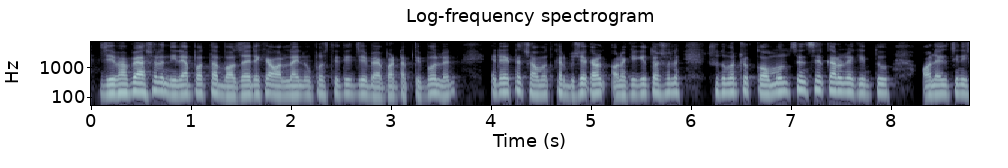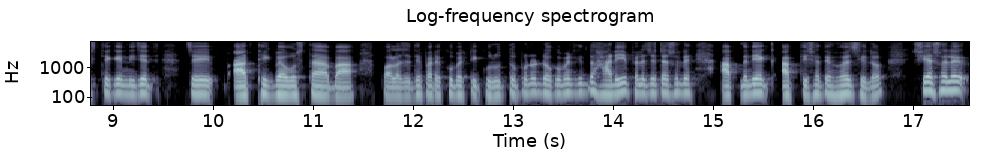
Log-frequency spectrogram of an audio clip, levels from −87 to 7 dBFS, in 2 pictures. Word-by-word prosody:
যেভাবে 140 +3 +4
আসলে 160 +1 -1
নিরাপত্তা 130 +2 0
বজায় 125 +2 +2
রেখে 130 +2 0
অনলাইন 125 +1 0
উপস্থিতির 130 +2 -5
যে 130 - +2
ব্যাপারটা 110 +1 0
আপনি - - -7
বললেন, 130 -3 0 0.4
এটা 145 - -1
একটা 165 +2 -2
চমৎকার 130 +1 -1
বিষয়। 145 +4 +1
কারণ, 140 +1 +5
অনেকে 125 +2 -1
কিন্তু 140 0 -1
আসলে 145 +2 -3 0.3
শুধুমাত্র 145 +1 -2 0.2
কমনসেন্স 150 +5 +1
এর 170 - 0
কারণে 155 -2 +4
কিন্তু 140 +1 -3 0.5
অনেক 130 +1 +1
জিনিস 135 -2 -2
থেকে 140 0 +1
নিজের 130 +1 +1 0.4
যে 130 -2 +3 0.4
আর্থিক 115 +3 +2
ব্যবস্থা 120 0 +2 0.2
বা 105 0 +7 0.4
বলা 110 0 +1
যেতে 115 +3 -4
পারে 125 -1 0
খুব 130 - -2
একটি 125 - -4
গুরুত্বপূর্ণ 120 +4 -3
ডকুমেন্ট 135 +2 -1
কিন্তু 145 +3 -2
হারিয়ে 135 +5 +3
ফেলে। 135 0 -1
যেটা 140 0 +1
আসলে 140 +1 -1 0.4
আপনারই 125 +3 +1
এক - - -10 0.2
আত্মীয়ের 120 0 -5
সাথে 130 0 -1
হয়েছিল। 125 -3 0 0.5
সে - - 0
আসলে 170 +2 +3
130 Hz, 175 wpm, -24 LUFS, 125-140 Hz, 0.5 s, বা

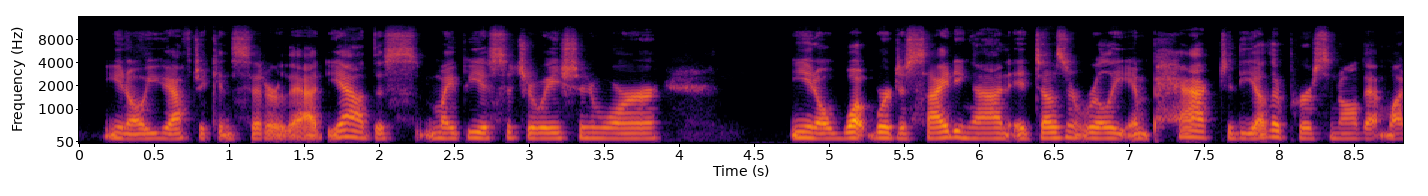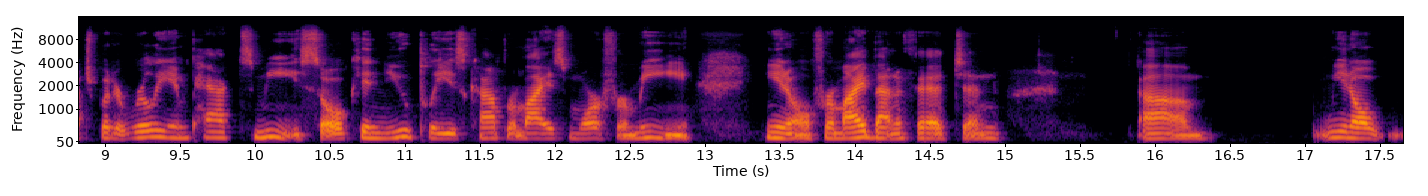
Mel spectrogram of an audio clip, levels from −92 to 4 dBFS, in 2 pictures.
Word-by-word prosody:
you - - -4
know, 135 0 +1
you 145 +1 -3
have 140 - 0
to - - -6
consider - - -4
that, - - +1
yeah, - - +3
this - - -5
might 150 -1 -3
be 165 -1 0
a - - +2
situation 155 0 -2
where, 145 0 0 0.9
you 165 - +1
know, 145 -1 +3
what 155 +3 +4
we're 160 -1 +4
deciding 155 +2 +2
on, 150 0 +1
it 145 - -3
doesn't 155 +2 +1
really 150 -1 +1
impact 175 +5 0
the 145 0 -2
other 185 - +1
person 150 -4 -5
all 145 0 -5
that - - -3
much, - - -3
but 155 - -1
it - - -3
really 175 +2 +1
impacts 165 +1 -4
me, 190 +8 -1
so 145 - +3
can 155 -1 -1
you 185 +5 -1
please 145 -6 -2
compromise 145 -1 0
more 145 +1 -1
for - - -5
me, 170 +9 -1 0.5
you 160 -2 +3
know, - - +3
for 150 - 0
my 155 +3 +8
benefit, 150 -2 +2
and, 150 - -3 0.9
um, 75 0 +1 0.8
you 170 +1 -1
know, 150 +1 +4
150 Hz, 175 wpm, -26 LUFS, 145-165 Hz, 0.9 s, my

